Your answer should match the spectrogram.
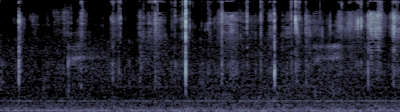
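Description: A small cardboard toy blind box being worked open by hand: a few scattered light clicks and scrapes of card over a steady low background rumble.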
